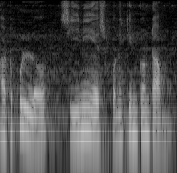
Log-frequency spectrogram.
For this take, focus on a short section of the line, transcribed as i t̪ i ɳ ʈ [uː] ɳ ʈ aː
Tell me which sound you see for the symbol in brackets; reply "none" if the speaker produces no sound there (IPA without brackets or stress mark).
u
